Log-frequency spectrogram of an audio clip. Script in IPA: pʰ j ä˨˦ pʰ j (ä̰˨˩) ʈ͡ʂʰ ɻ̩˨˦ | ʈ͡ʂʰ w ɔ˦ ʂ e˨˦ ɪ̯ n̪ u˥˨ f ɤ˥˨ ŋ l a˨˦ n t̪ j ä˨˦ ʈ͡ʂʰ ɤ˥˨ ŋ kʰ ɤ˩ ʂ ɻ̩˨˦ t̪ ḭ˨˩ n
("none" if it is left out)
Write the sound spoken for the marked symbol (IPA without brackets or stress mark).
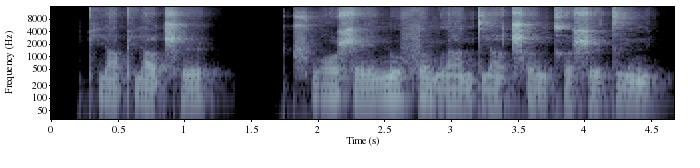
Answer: ä̰˨˩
